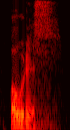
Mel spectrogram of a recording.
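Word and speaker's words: Octis: I was covering them he spelled his name o c TI s and we asked him how do you pronounce that and he said Otis so there was a silent C okay in his name well I mean can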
